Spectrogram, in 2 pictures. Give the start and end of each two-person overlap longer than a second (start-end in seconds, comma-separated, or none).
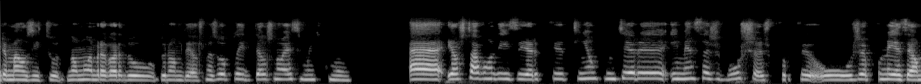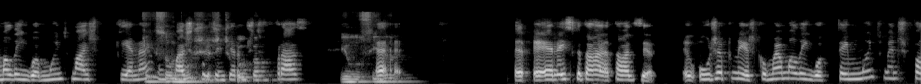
10.6-11.9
